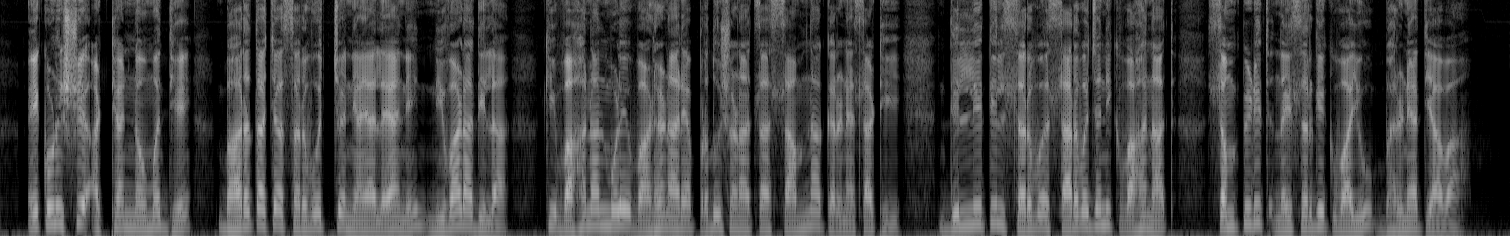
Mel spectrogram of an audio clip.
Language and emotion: Marathi, neutral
